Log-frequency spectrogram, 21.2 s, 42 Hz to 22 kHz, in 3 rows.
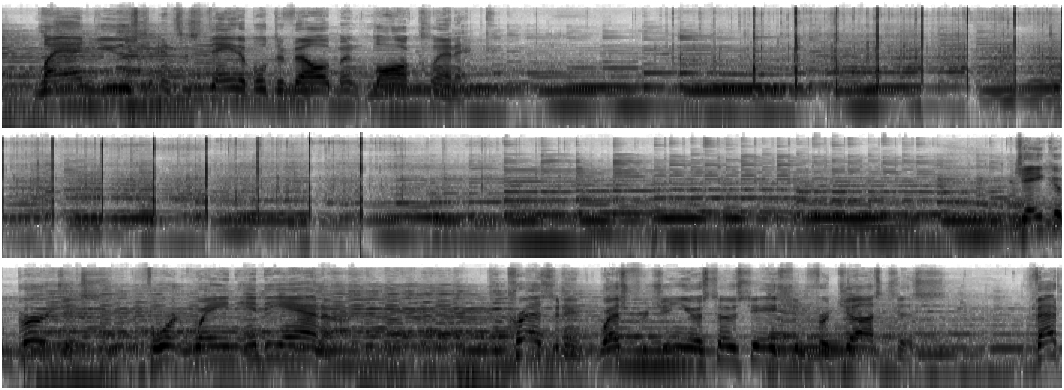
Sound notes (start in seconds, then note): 3.6 lively music; 4.3 audience clapping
